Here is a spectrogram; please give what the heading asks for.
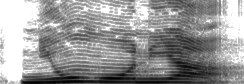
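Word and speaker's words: pneumonia: P silent रहता है अगर आपके एंड तथा एस के पहले अगर पी आपको देखने को मिला तो पी साइलेंट रहता है जैसे पी एन आई यू एम ओ एन आई ए न्यू मोनिया कहते हैं निमोनिया यानी की निमोनिया जो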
